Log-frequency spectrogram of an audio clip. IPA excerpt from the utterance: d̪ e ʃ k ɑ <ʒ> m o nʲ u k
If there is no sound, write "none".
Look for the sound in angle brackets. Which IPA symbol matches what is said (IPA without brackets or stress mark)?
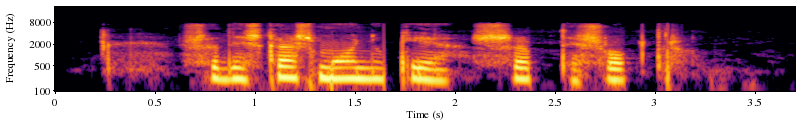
ʃ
